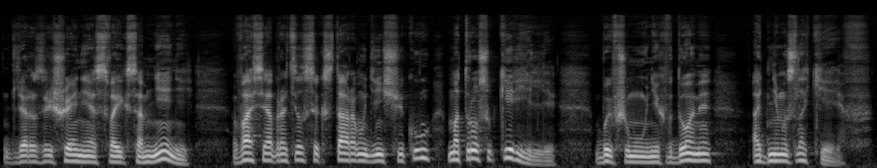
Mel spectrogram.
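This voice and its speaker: Low-voiced male narrator, widely varied intonation. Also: unhurried. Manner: expressive storytelling. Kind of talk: scripted literary narration for radio drama.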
